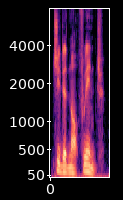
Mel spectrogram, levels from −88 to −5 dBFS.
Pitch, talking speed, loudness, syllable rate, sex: 105 Hz, 200 wpm, -17 LUFS, 4.0 syllables/s, male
